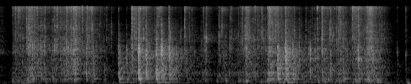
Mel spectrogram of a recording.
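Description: Plastic sweet packet of Swizzels Drumstick Squashies crinkling continuously as it is handled and tipped to pour the sweets out.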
